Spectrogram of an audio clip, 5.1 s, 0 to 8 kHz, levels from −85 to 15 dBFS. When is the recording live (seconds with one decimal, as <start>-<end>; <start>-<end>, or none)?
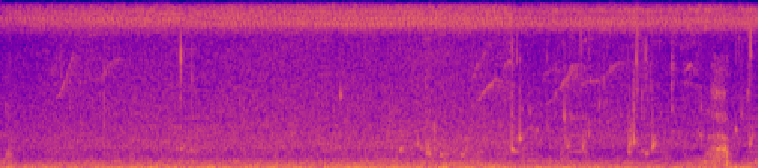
0.0-5.1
